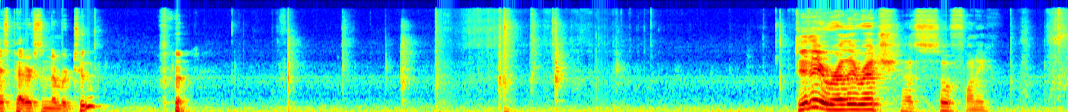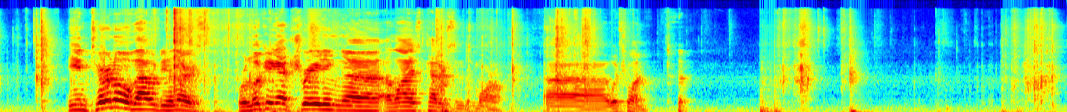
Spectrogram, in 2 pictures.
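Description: Cardboard boxes rustle and knock as they are handled.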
